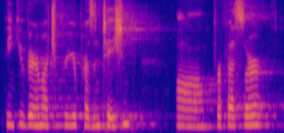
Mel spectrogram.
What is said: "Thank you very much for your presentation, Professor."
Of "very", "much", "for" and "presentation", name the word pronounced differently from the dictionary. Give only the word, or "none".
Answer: none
